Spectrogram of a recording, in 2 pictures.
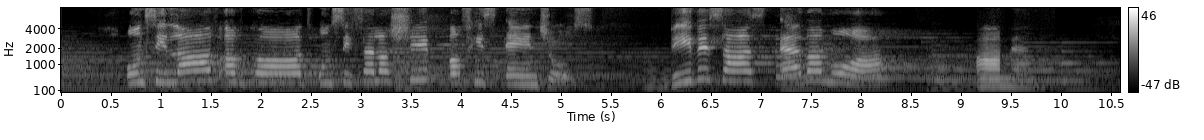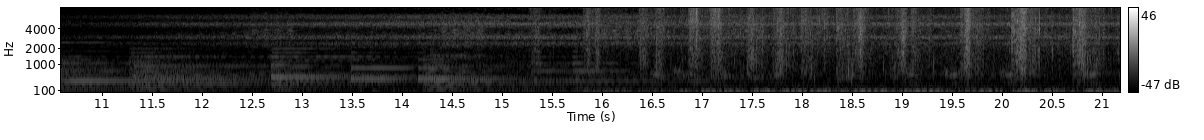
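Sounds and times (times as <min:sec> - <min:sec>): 
sustained somber organ-like music: 0:00.0 - 0:21.1
speech: 0:00.6 - 0:05.4, 0:06.1 - 0:08.4, 0:09.2 - 0:09.8
footsteps crunching at a walking pace: 0:15.2 - 0:21.1.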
